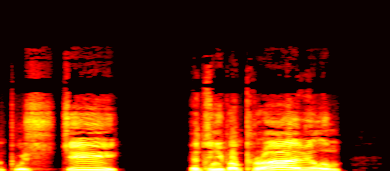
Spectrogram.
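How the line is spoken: Screaming. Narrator (Russian): закричал

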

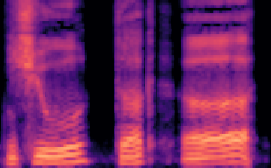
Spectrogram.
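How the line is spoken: Drawn-out, satisfied. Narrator (Russian): протянул тот, по-видимому, удовлетворенный ответом

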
